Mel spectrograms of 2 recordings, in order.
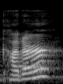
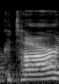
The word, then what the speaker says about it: Qatar: to Egypt Jordan and cutter or Qatar it's pronounced both ways um I had a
